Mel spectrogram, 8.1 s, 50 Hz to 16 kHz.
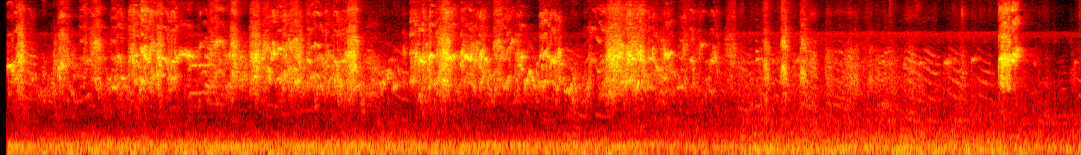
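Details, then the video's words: Lovebirds chirping while eating food, recorded July 31, 2024: dense, high, scratchy chirps and twitters running almost continuously, with louder bursts near the fourth and fifth seconds and a sharp final chirp, over a low steady hum. "Lovebirds chirping sounds birds eating food"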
